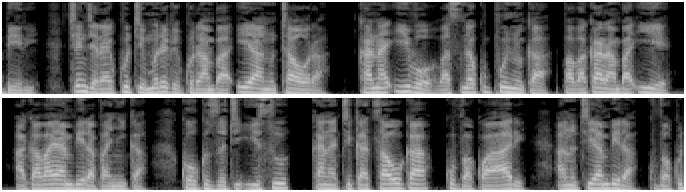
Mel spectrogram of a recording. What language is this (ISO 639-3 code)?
sna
